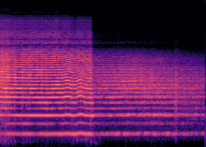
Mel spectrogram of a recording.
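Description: Electric guitar through a Quad Cortex effects unit, its effect mix swept by an expression pedal: a sustained distorted, echoing chord that drops in brightness and level partway through, then rings on quieter.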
